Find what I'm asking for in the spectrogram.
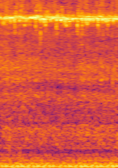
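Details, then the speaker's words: Cadillac CTS-V, supercharged, restarted after repairs; steady piercing high belt squeal over the rough idle, tensioner suspected and being replaced next. "well other than the belt squeal that's back again well she seems to be running okay all right that tensioner is coming next"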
